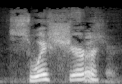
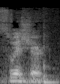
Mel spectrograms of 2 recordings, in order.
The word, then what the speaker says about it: Swisher: Swisher. Huh? Swisser. Swisher. That's how you pronounce it.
